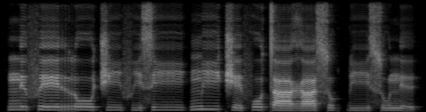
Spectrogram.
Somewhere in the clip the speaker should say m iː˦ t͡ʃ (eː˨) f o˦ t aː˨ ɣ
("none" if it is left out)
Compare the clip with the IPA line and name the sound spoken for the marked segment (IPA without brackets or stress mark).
e˨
